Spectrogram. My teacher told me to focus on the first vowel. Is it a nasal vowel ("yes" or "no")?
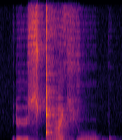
no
